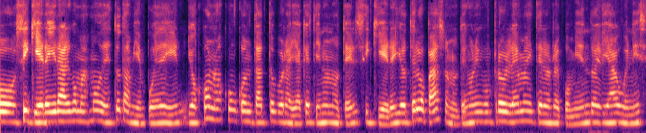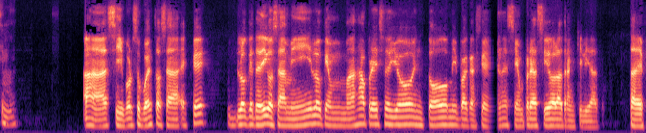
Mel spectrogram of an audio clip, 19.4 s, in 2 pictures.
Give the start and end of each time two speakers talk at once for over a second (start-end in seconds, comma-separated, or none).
none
